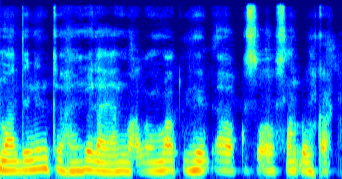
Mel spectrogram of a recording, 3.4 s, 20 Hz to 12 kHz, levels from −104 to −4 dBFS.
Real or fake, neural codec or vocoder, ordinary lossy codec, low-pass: fake; codec, 44.1 kHz, 2.6 kbps, SNAC; none; 10.8 kHz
